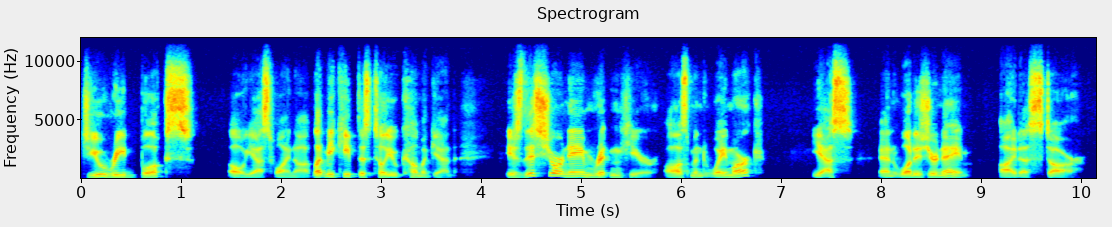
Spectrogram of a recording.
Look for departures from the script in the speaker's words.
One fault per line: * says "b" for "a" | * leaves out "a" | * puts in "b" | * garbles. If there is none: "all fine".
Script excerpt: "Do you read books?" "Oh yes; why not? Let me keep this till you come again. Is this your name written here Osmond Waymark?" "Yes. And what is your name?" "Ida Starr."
all fine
